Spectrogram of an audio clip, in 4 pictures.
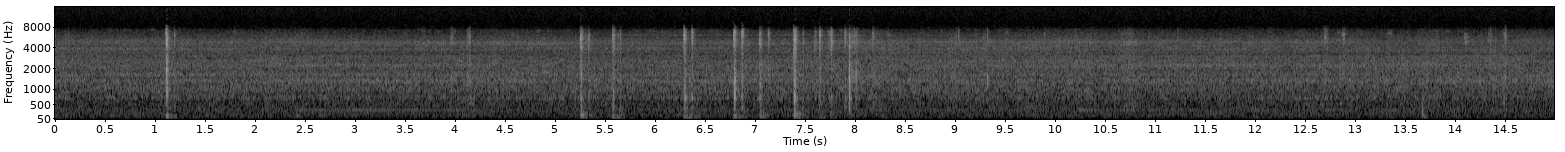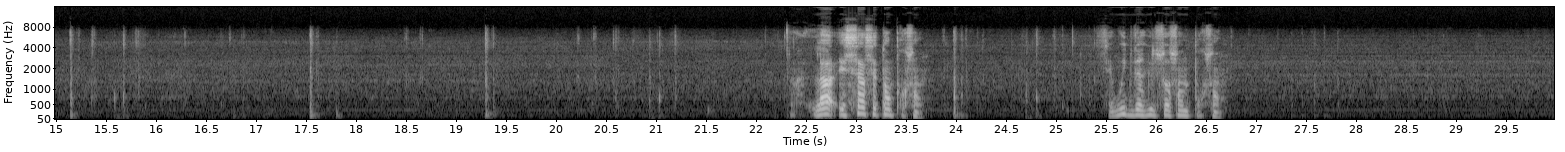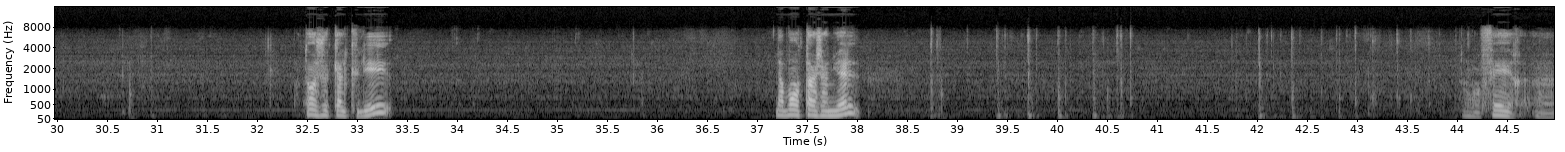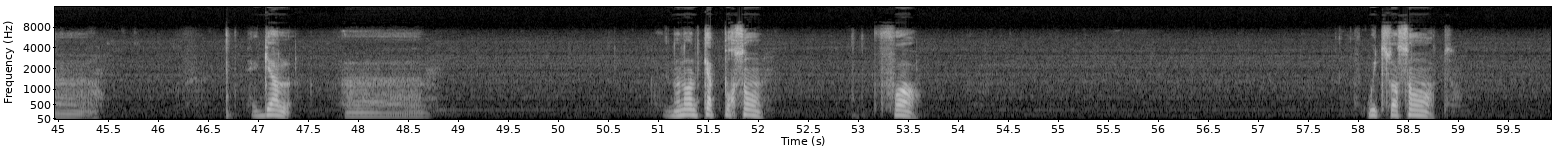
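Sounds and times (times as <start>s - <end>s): faint keyboard typing: 0.0s - 2.7s, 3.6s - 10.1s, 11.2s - 28.1s, 30.4s - 32.8s, 33.8s - 34.4s, 37.2s - 47.6s, 52.8s - 53.6s
keyboard and mouse clicks: 6.3s - 8.2s.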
